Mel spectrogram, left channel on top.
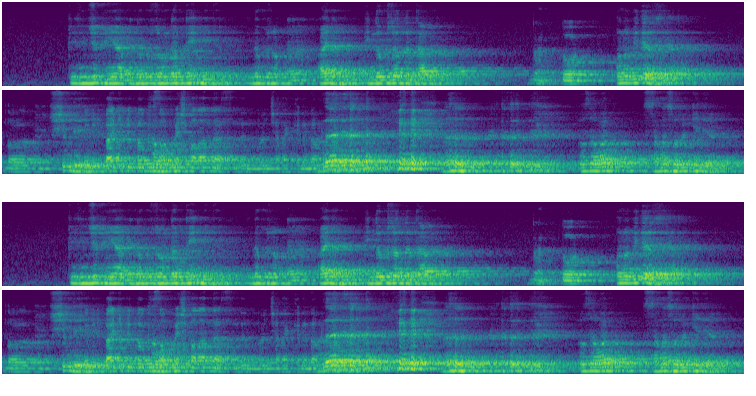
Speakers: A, on the left; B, on the right.
A: Birinci Dünya 1914 değil miydi? 1910.
B: Evet.
A: Aynen. 1914 abi.
B: Hı, doğru.
A: Onu biliyoruz ya.
B: Doğru doğru.
A: Şimdi
B: Ne bileyim belki 1915
A: o zaman
B: falan dersin dedim böyle Çanakkale'den
A: <laughs>
B: falan dolayı. <laughs>
A: Doğru.
B: Hı,
A: <laughs> o zaman sana sorun geliyor.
